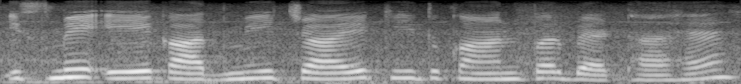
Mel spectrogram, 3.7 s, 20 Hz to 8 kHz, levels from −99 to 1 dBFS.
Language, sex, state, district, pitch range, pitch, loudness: Hindi, female, Punjab, Fazilka, 205-245 Hz, 230 Hz, -16 LUFS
